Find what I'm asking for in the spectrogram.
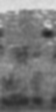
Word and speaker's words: Zweilous: Esse que você tá falando, eu tô vendo aqui o nome. É Deinos, Wailos e Hydreigon.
